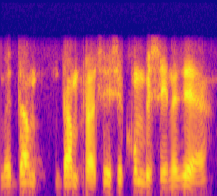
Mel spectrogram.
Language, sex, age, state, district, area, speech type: Bodo, male, 30-45, Assam, Kokrajhar, rural, conversation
